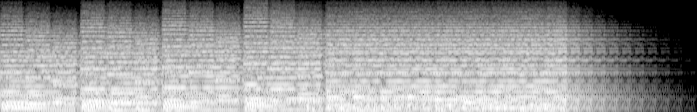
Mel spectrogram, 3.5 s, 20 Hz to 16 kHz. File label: Skill Item, snes; Estpolis Denki 2; Lufia 2 Rise of the Sinistrals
